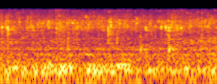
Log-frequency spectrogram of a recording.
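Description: Zucchini browning in a frying pan gives a faint, steady crackling sizzle with a few small pops, and no voices.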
